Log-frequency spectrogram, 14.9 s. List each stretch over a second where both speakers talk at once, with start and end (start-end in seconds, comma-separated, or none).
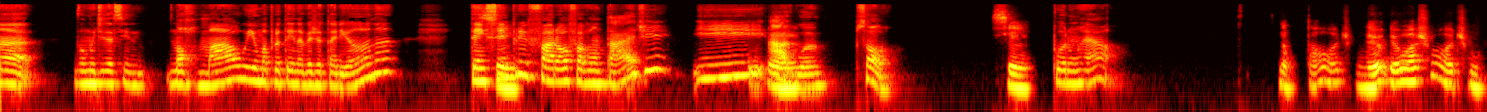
none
